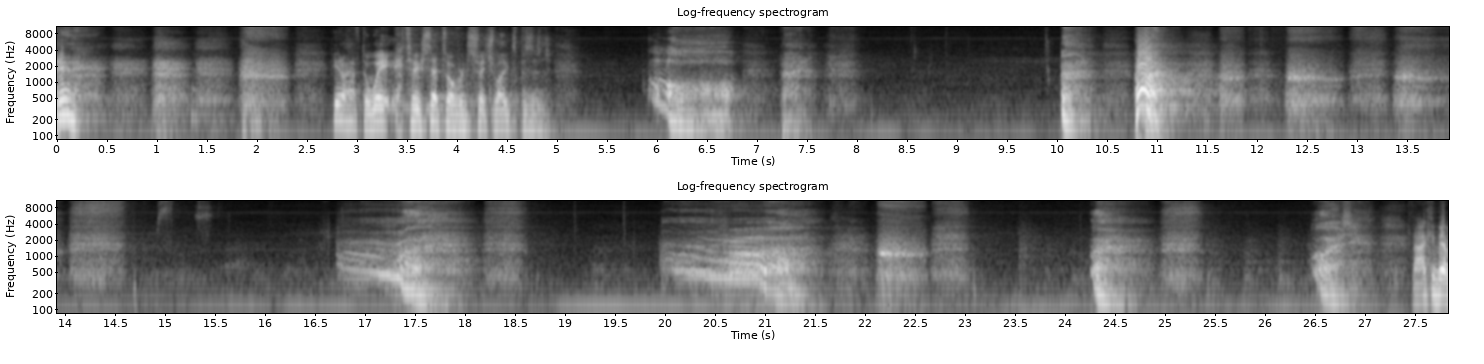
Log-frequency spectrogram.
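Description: A middle-aged man talks calmly and clearly into a close microphone.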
